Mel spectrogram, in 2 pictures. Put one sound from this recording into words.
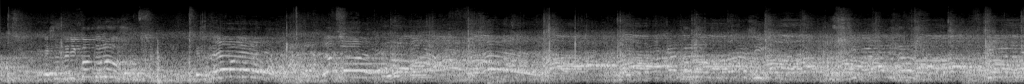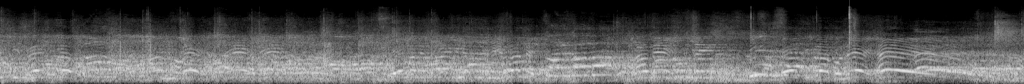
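A crowd shouts and cheers loudly in a large hall.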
